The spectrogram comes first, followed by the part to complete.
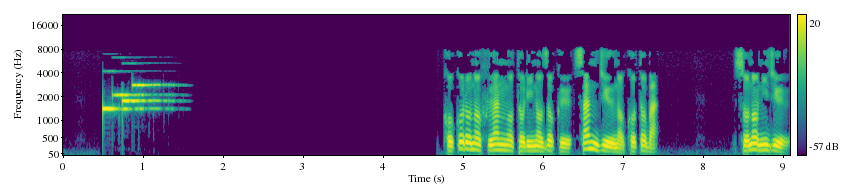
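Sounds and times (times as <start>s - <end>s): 
mobile phone ringtone: 0.5s - 1.7s
speech: 4.8s - 7.6s, 8.4s - 9.0s.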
